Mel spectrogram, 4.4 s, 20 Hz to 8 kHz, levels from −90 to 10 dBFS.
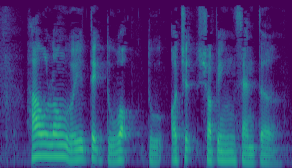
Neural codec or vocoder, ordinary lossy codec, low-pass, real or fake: none; MP3, 32 kbps; 7.2 kHz; real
